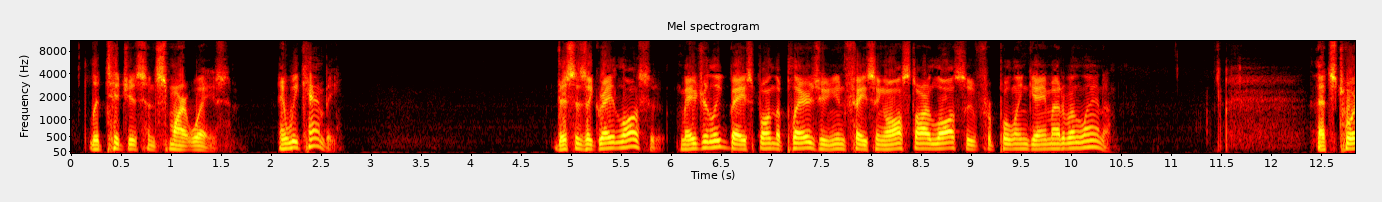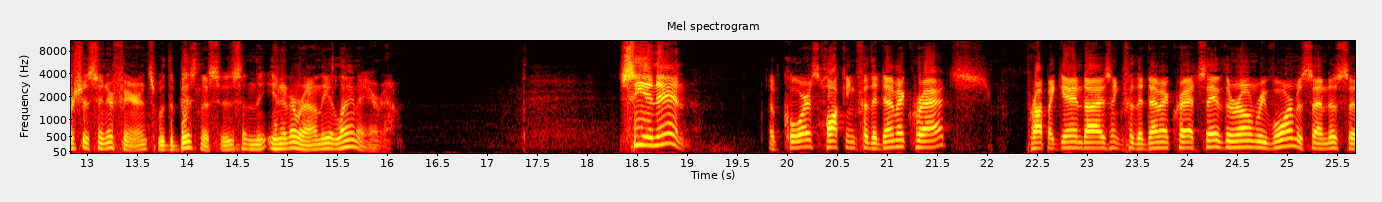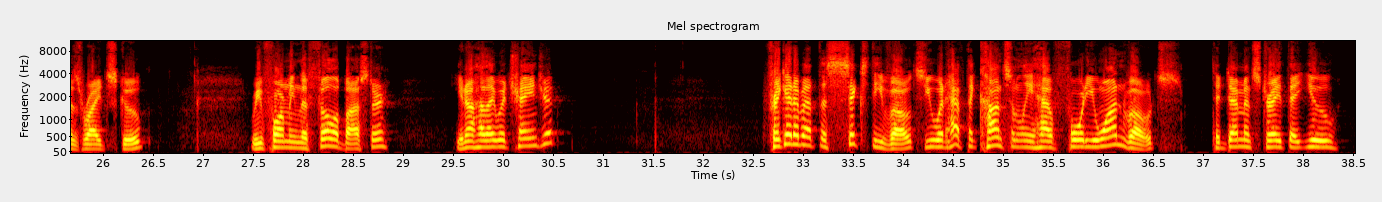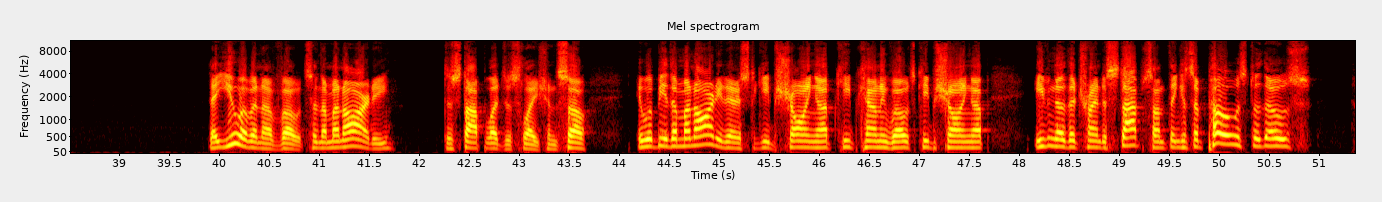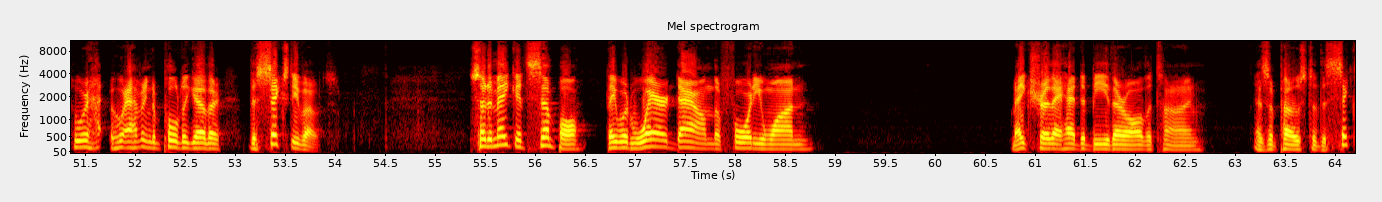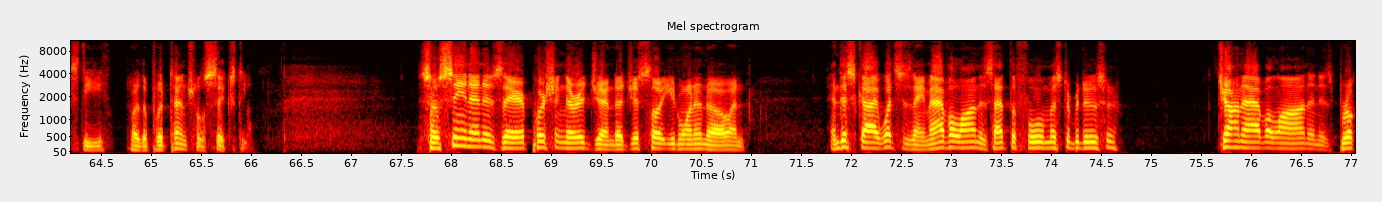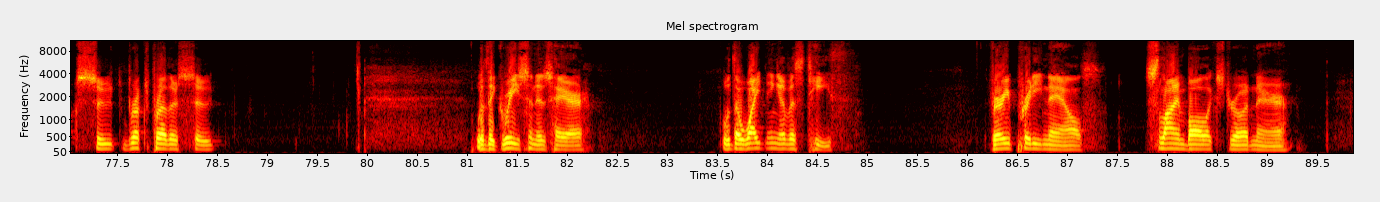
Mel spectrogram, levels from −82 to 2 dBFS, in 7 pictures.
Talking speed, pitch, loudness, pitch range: 150 wpm, 160 Hz, -19 LUFS, 140-185 Hz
